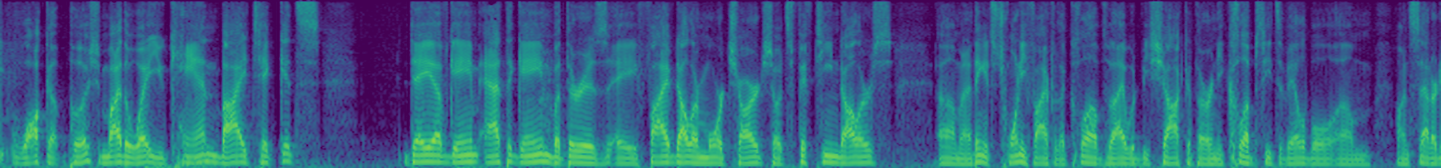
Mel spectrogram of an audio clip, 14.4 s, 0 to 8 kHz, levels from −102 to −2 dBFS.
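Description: From 1.12 to 2.80 s the speech catches and drags in ten short hitches, each a brief held or smeared continuation of the sound just before it, the longest about 74 ms. These are repeated stalls (stutter). Packets reached the receiver late, so its jitter buffer kept running dry, and each time it stretched out the last sound until fresh audio arrived. Together the fills add about 157 ms, roughly 9% of that stretch, and nothing is actually lost.

Between 3.80 and 5.30 s, just before "but there is a", the speech slows to about 94% of its pace while keeping the same pitch, with sounds drawn out. This is a jitter buffer slow-down. With its reserve running low, the receiver repeated single pitch periods and slivers of pauses over and over. That stretched the passage by about 93 ms and built the buffer back up.

From 7.41 to 8.67 s, right after "a five dollar more", the speech turns hurried and runs about 10% fast at an unchanged pitch. 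This is a jitter buffer speed-up. The buffer was holding more audio than it aimed for, so the receiver cut short pieces of one or a few pitch periods again and again, trimming around 150 ms in total to bring the delay down. Throughout, the call path cuts off everything above 8 kHz, which fits a wideband call codec such as G.722.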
